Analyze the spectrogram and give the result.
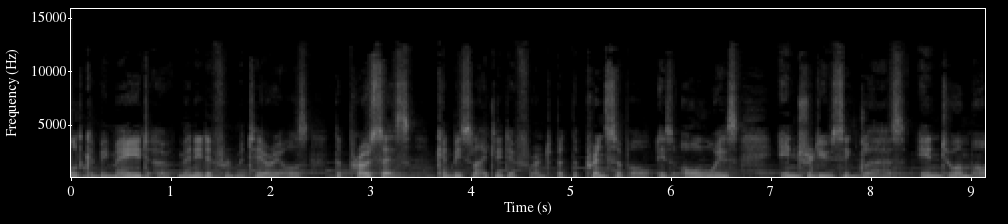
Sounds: Speech, Music

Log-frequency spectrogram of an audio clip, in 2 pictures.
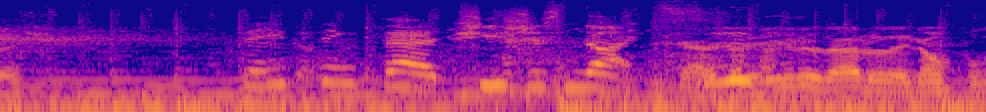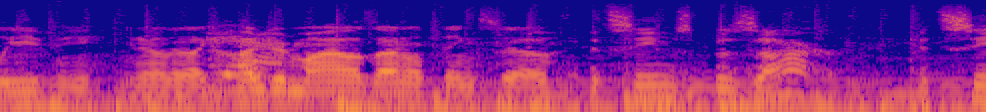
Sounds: Speech, Music

